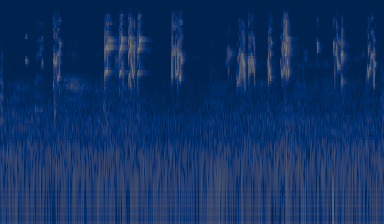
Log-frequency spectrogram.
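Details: Pet lovebirds chirping: short, sharp high-pitched chirps and squeaky notes in scattered bursts, some in quick clusters of three or four, with quiet gaps between; a faint low hum sits underneath.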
